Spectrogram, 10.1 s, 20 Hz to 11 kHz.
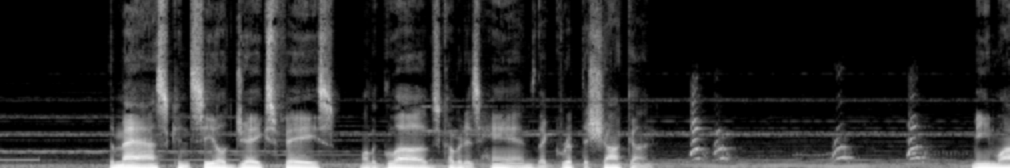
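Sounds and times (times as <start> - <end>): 
speech: 1.1 - 6.6, 9.7 - 10.1
dog barking: 6.9 - 7.4, 8.2 - 9.4.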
